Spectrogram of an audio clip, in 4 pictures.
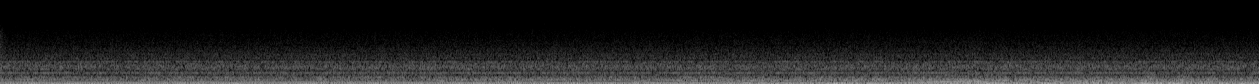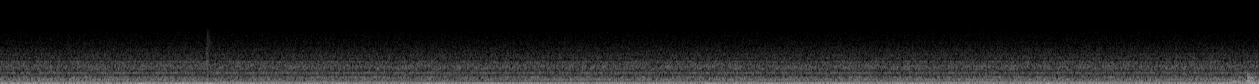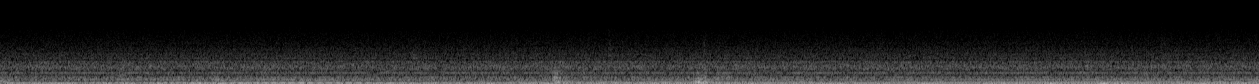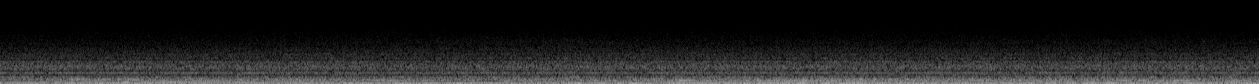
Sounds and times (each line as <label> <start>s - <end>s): traffic 8.5s - 12.9s
traffic 38.5s - 41.8s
